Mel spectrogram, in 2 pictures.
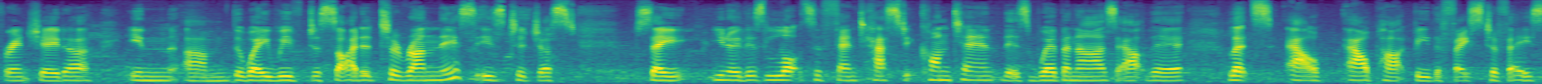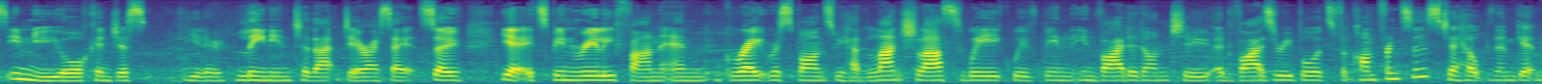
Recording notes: In this special episode recorded at Sibos in Toronto.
